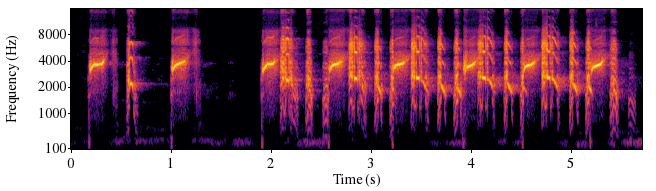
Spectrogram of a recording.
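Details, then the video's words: Grey partridge calling during the breeding season, giving scratchy rising-and-falling squeaky notes, first spaced apart, then in a quicker run of repeated harsh phrases with faint low knocks beneath. "Partridge birds voice | teetar awaz"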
